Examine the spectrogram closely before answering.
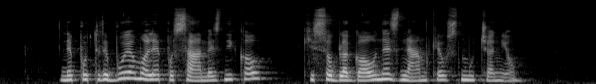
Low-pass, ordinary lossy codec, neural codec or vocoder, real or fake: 19.8 kHz; none; vocoder, 44.1 kHz, 128 mel bands every 512 samples, BigVGAN v2; fake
